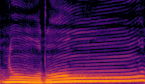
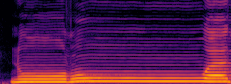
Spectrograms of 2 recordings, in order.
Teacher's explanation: maka tanwin masuk ke wau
